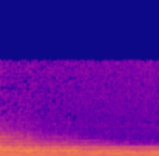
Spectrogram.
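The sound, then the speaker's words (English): A single large bell rings out loud, its deep, rich overtones humming steadily and slowly fading over two seconds with no voices present. “They go together like the Liberty Bell and its crack.”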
